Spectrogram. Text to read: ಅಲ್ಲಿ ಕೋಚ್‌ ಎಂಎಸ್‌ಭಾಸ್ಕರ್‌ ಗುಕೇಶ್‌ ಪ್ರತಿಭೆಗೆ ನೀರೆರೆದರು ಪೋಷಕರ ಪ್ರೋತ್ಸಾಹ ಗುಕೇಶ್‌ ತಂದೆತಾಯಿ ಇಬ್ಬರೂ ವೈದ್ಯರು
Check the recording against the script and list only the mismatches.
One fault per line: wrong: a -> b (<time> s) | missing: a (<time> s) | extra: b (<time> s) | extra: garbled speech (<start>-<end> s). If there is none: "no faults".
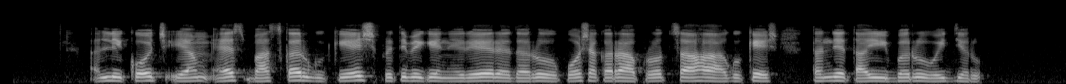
no faults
